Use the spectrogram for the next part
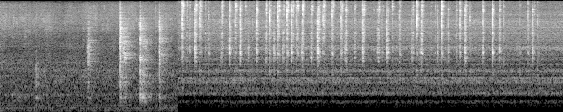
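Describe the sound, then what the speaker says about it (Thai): Pounded garlic stir-frying over low heat in a pan, with a soft continuous sizzle and repeated scraping of a spatula close by, no talking. "ใช้ไฟไม่ต้องแรงนะครับค่อยๆผัดจนหอมนะครับ"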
